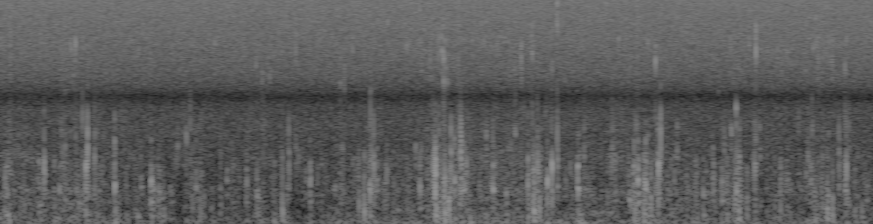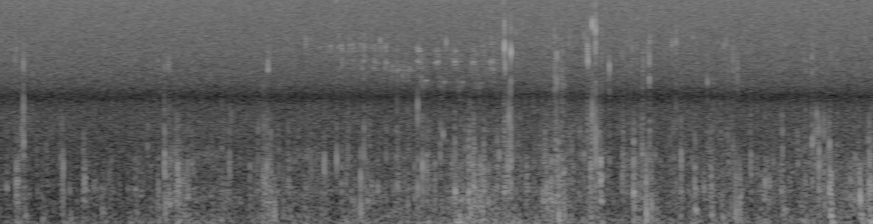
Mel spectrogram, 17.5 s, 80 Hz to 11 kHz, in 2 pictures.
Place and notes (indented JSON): {
  "title": "Lithuania, Sudeikiai, dried reeds on water",
  "date": "2013-05-19 14:30:00",
  "description": "recorded with contact mics",
  "latitude": "55.62",
  "longitude": "25.68",
  "altitude": "143",
  "timezone": "Europe/Vilnius"
}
